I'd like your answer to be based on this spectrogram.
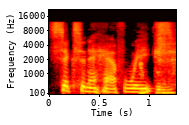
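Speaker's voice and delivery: usual speaking voice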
